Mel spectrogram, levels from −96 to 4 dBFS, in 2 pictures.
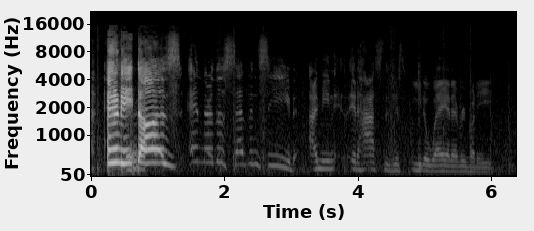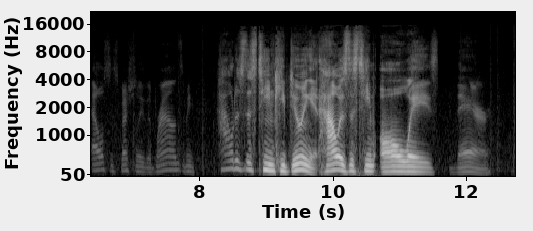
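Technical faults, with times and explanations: No technical faults can be heard in this speech recording; the level shifts and background sound present come from the recording itself rather than from any problem in the signal chain.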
